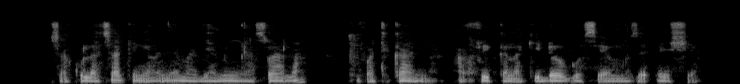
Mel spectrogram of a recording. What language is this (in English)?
Swahili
